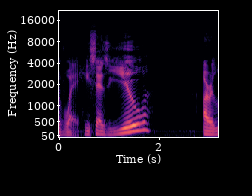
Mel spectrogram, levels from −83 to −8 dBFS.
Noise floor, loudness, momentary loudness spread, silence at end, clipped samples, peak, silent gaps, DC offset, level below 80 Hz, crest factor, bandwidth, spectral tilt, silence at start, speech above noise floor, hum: -78 dBFS; -36 LUFS; 14 LU; 0 s; under 0.1%; -18 dBFS; none; under 0.1%; -68 dBFS; 20 dB; 13 kHz; -5 dB/octave; 0 s; 43 dB; none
